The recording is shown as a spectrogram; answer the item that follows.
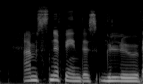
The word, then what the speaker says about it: Glühwein: Glühwein is mulled wine. – Okay. – And that's just how you say it in German.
